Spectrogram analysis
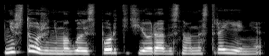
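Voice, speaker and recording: A woman's voice: mid-range voice, no echo. Woman narrating a novel in a dry booth. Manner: even, measured reading. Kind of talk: reading a romance novel aloud. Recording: dry close recording.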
